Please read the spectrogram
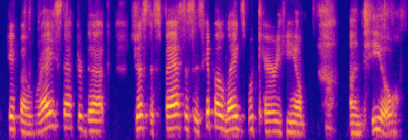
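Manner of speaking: ordinary delivery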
